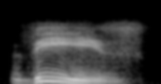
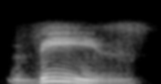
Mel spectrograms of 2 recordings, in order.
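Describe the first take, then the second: Both takes have the same delivery.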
